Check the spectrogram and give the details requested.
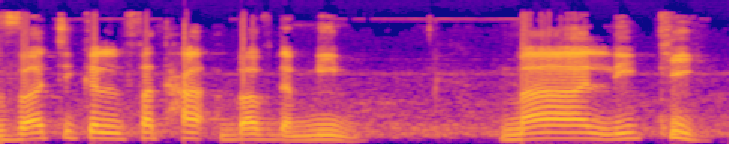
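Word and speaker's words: مالك: Fatah above the mean Maliki the calf would its kisara must be pronounced clearly Maliki Omid beam and we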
